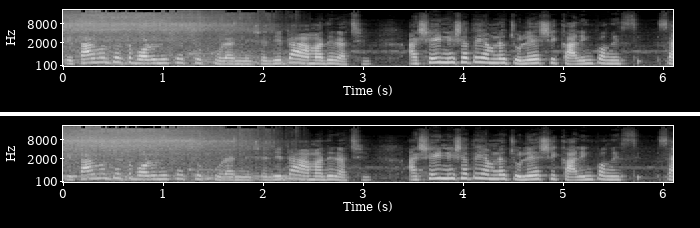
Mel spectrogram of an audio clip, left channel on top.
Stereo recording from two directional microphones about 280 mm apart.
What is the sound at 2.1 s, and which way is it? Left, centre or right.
A woman's voice, centre.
